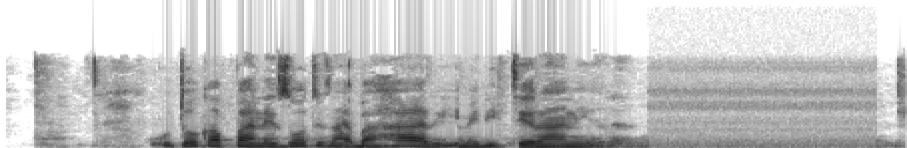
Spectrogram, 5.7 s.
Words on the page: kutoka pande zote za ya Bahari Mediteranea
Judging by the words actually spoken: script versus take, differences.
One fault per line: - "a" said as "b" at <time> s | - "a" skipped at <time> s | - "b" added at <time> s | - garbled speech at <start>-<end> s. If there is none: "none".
none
